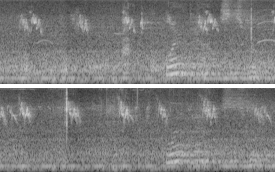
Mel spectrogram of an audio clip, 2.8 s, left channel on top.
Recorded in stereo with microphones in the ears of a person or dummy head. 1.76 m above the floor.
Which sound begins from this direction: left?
A woman speaking, at 1.6 s.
